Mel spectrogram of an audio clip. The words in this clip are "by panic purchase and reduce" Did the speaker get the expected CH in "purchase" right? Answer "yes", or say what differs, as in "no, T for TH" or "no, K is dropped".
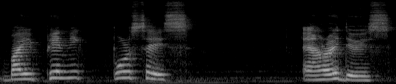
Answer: no, S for CH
